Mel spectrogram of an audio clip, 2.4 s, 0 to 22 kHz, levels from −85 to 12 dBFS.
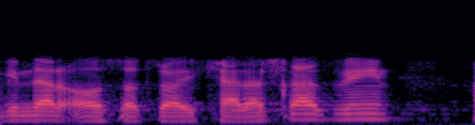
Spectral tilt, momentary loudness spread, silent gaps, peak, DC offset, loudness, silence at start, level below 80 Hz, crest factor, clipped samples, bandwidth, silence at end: -3 dB/octave; 4 LU; none; -12 dBFS; under 0.1%; -31 LUFS; 0 s; -74 dBFS; 20 dB; under 0.1%; 4.5 kHz; 0.45 s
